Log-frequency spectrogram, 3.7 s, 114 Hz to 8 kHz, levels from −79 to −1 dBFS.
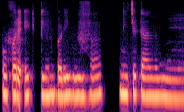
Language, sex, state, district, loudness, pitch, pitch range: Hindi, female, Uttar Pradesh, Saharanpur, -16 LUFS, 215 Hz, 205-220 Hz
